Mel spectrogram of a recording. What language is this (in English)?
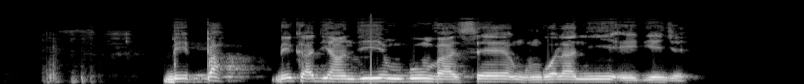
Batanga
